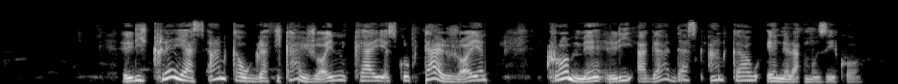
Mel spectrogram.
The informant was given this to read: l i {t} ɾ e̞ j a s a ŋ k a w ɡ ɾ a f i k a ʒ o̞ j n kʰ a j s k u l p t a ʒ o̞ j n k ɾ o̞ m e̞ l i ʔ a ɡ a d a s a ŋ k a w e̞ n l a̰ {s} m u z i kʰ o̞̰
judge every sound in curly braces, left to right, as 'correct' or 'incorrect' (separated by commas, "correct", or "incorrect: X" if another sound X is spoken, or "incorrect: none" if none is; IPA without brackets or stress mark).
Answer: incorrect: k, incorrect: none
